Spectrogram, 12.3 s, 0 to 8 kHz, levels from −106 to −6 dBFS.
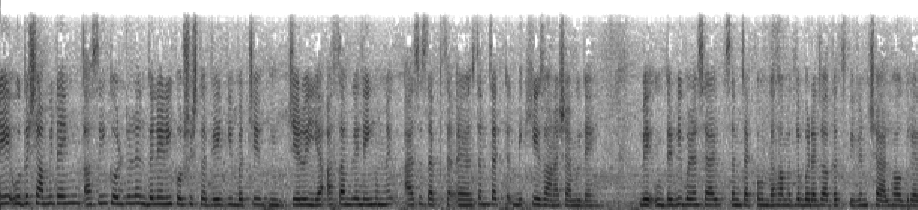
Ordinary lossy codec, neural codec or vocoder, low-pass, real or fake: none; codec, 24 kHz, 0.9 kbps, WavTokenizer, medium speech release version 1; 7.2 kHz; fake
